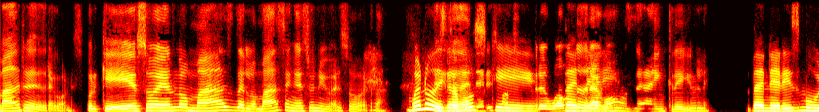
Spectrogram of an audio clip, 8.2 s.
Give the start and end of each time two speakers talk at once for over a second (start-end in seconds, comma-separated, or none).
4.3-6.4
